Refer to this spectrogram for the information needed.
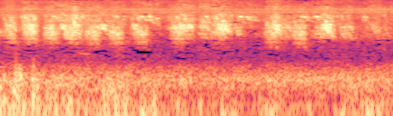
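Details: High buzzy chattering from Baya weaver birds, bursts of sizzling notes repeated several times a second, set against a loud low-frequency rumble.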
